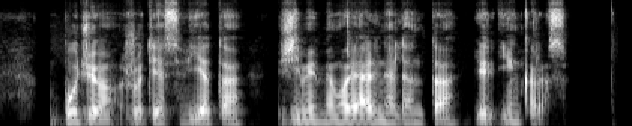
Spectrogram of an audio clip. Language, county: Lithuanian, Kaunas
